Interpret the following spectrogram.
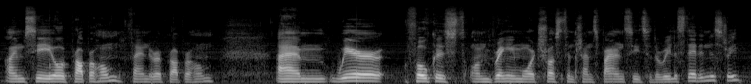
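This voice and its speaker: Irish man, startup founder, live pitch, earnest, some ums. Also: a bit bright, a little hiss or hum. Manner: earnest, with fillers and mic checks.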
